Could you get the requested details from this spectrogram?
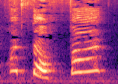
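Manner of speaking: high shocked rising cry; shocked squeal. Retold or imitated. Seeing the teeth on the figure, high shocked squeal. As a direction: squeal at how detailed it is. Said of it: "I'm like".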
